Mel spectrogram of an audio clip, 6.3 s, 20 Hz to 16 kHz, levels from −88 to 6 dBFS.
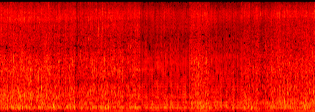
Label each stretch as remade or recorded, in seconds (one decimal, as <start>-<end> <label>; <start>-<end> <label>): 0.0-2.8 recorded; 2.8-3.8 remade; 3.8-4.2 recorded; 4.2-4.9 remade; 4.9-6.3 recorded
